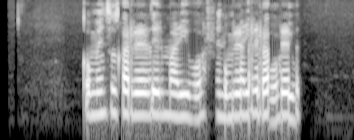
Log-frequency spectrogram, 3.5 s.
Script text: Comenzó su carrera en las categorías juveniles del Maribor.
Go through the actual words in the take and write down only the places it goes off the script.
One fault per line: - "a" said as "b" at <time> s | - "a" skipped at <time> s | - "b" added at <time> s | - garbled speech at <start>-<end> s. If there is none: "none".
- "su" skipped at 1.1 s
- "las categorías juveniles" skipped at 1.5 s
- garbled speech at 2.2-3.0 s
